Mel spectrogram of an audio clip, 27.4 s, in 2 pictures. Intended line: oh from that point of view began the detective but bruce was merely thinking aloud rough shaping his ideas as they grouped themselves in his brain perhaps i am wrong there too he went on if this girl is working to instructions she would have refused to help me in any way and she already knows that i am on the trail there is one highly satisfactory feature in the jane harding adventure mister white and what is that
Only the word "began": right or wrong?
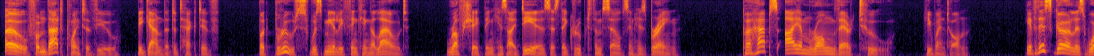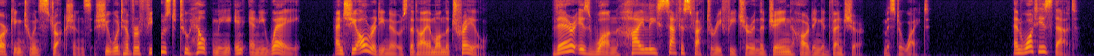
right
